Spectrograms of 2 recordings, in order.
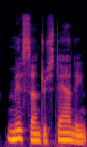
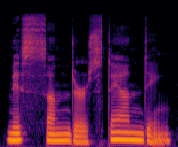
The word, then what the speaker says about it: misunderstanding: What syllable gets the most stress? Misunderstanding. Misunderstanding. Stand, isn't it?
